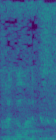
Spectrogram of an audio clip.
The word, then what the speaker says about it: Bhagavat: That second one should be Bhagavat with a short A.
